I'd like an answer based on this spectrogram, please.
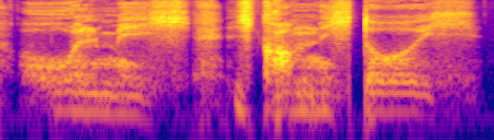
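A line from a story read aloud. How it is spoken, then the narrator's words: Whispering. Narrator (German): flüsterte John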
